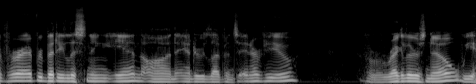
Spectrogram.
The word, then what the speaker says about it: Andrew Levin: I want to make sure I'm pronouncing your name right. Andrew Levin?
